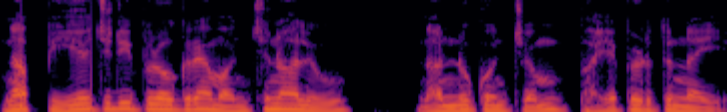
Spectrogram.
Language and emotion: Telugu, fearful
